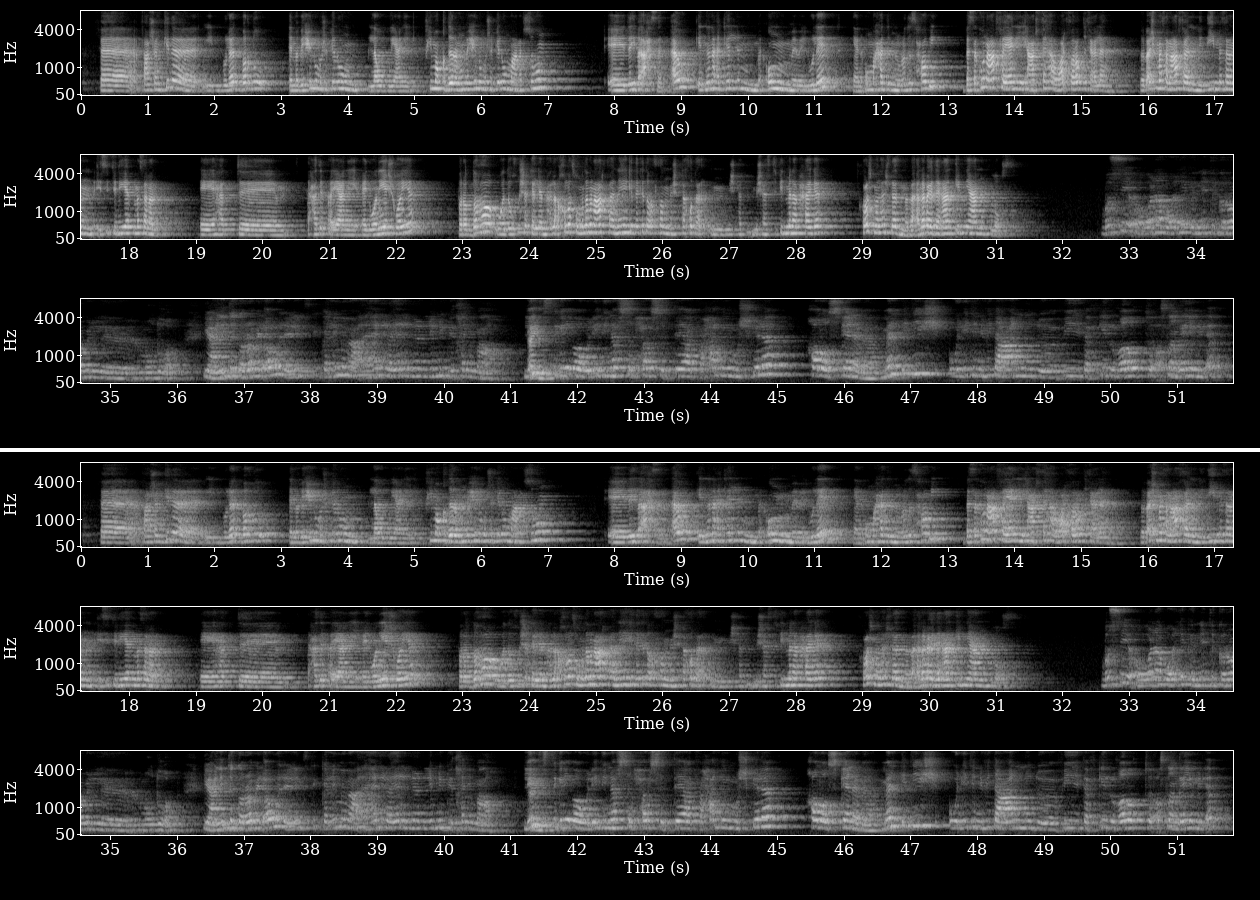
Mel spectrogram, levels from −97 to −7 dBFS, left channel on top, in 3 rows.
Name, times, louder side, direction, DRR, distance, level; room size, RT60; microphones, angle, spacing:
voice 1, 0.3-2.8 3.1-7.0 7.9-11.3 11.6-12.9 13.3-15.5 15.9-18.5 19.1-20.4 20.7-22.3 22.9-28.4 29.0-31.1 41.3-41.5, left 4 dB, 85° left, 7 dB, 0.4 m, -29 dB
voice 2, 32.6-40.8 41.2-45.0 45.5-51.5, right 2 dB, 65° right, 0 dB, 0.7 m, -37 dB
6.8 x 2.5 x 2.7 m, 1.2 s
head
